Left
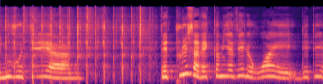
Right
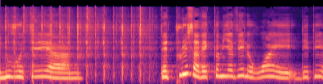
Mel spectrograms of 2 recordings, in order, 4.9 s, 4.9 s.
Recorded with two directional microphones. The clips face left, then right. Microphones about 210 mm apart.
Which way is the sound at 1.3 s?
15° right (ahead or behind).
